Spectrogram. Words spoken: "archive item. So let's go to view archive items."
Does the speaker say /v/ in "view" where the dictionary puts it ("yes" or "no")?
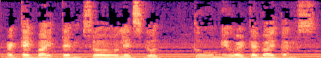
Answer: no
